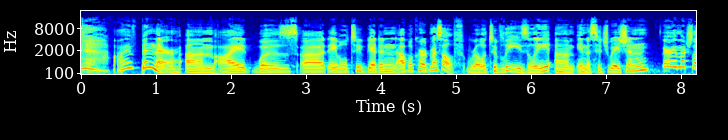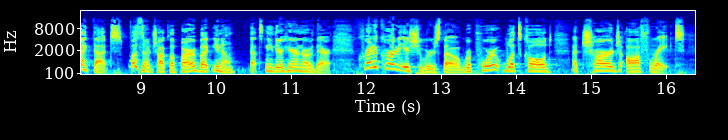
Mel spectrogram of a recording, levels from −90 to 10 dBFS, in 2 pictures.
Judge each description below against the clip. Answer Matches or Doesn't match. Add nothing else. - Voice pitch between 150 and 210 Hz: Matches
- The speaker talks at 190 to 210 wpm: Doesn't match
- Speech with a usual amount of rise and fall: Matches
